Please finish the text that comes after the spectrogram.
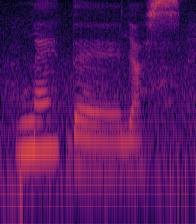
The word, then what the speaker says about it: nedēļas: Anyway, that word is nedēļas. Nedēļas. The last syllable of the word is ļas. And here comes one of the difficult consonants of the Latvian language.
